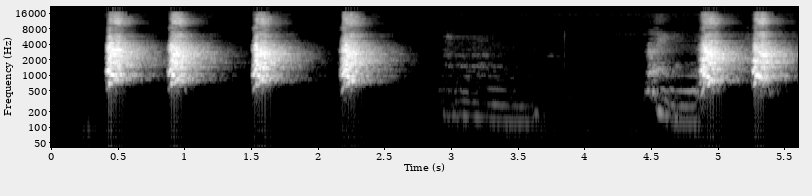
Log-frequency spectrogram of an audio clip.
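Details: Two pet Shetland Sheepdogs, one tri-colour and one grey, playing. Four sharp, high barks come about every half second, then a short low whine, a pause, and two more quick barks.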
